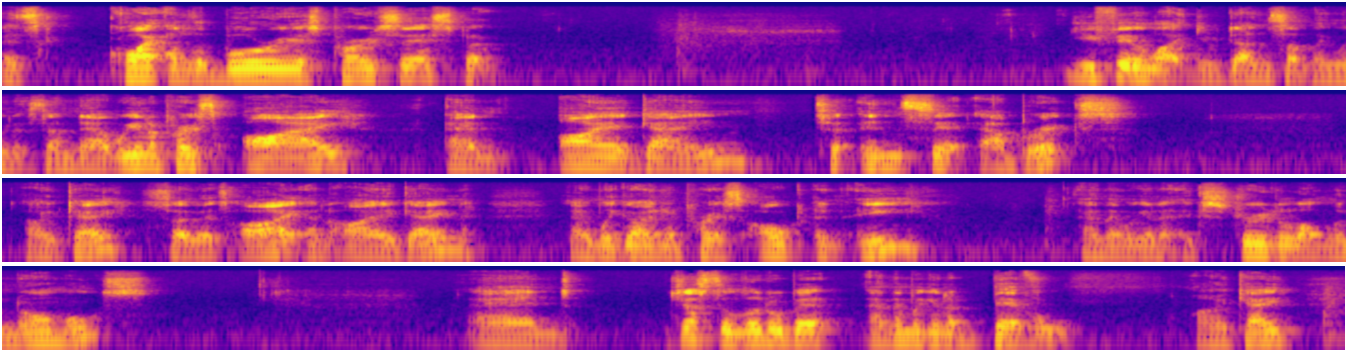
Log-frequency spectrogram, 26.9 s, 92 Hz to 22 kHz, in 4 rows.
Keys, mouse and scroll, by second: 0.2-1.2 scroll down 4, 0.4 k, 0.5 shift+middle click, 0.5 k, 2.6 shift+middle click, 2.6 scroll down 2, 3.1 shift+middle click, 3.2 ctrl+z, 3.2 x, 3.3 k, 3.3 3, 3.7 ctrl+click, 3.9 ctrl+click, 4.4-6.4 ctrl+drag, 6.7-8.6 ctrl+drag, 8.7 shift+click, 8.9 ctrl+z, 9.5 k, 11.5 3, 11.7 shift+click, 12.0 middle click, 12.1 scroll down 3, 12.2 middle click, 12.4 shift+middle click, 12.9 i, 13.0 shift+click, 13.0 scroll down 2, 13.0 3, 13.3 shift+middle click, 13.9 middle click, 14.7 i, 19.5 middle click, 20.8 middle click, 23.3 alt+e.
